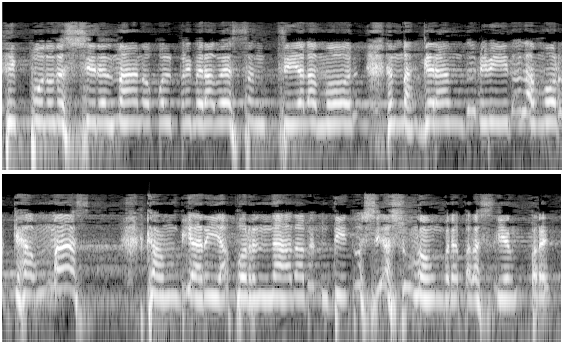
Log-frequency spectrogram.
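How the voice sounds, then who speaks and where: A man's voice: very high voice, level tone, a little slow, pushed and bright, big-room sound, muffled recording. A man giving an earnest, sermon-style testimony, often addressing his brothers and friends.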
